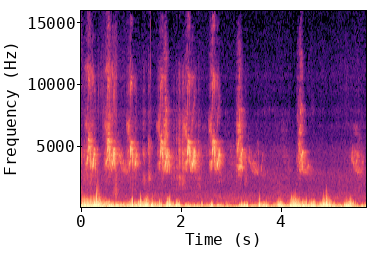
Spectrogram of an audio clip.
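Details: Two foxes rescued from a fur farm and kept as pets fuss over a dead bird on a very windy day. Rapid, low, pig-like grunting pulses come about three times a second, with faint high squeaks and chirps above.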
